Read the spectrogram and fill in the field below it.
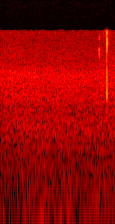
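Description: A couple of quick, light keyboard clicks near the end, keys tapped close by against a steady low hiss, with no talking.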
